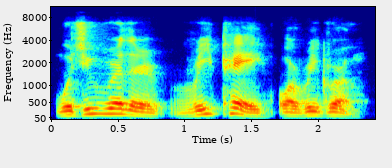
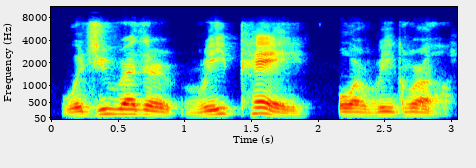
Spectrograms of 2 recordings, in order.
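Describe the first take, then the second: First: Said in the usual way. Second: Slow, pointed rhetorical question; slow and deliberate. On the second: Shown as a demonstration. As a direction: draw out repay and regrow slowly. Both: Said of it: "Let me show you how stupid they got you".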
